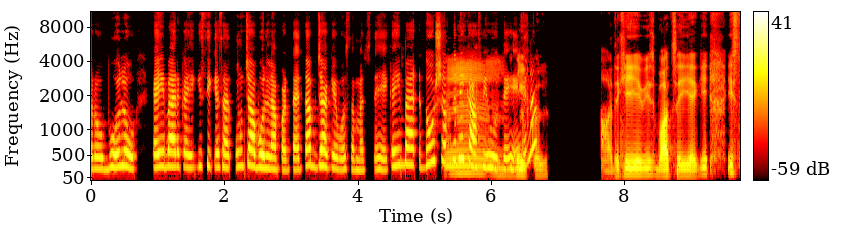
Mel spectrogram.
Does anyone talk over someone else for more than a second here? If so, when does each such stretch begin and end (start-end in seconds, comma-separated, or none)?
5.3-6.7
